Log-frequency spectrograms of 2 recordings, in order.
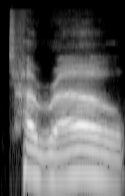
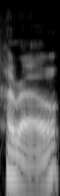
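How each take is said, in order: First: The final syllable is stretched out very long. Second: The final syllable is said short and plain. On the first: "like five, you know, minutes later, you're still saying "row."" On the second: "it's not just"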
